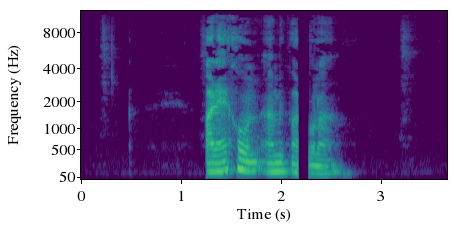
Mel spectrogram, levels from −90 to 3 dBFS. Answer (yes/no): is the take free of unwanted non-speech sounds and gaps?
no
